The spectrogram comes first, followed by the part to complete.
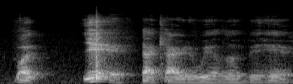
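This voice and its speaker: A man is speaking. Room echo can be heard on his voice. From Dominica. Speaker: sports YouTuber. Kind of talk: casual vlog monologue; casual vlog chat. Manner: halting with fillers. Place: home room. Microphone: phone near.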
